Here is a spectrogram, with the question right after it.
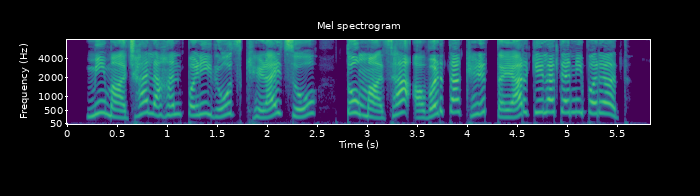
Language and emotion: Marathi, surprised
